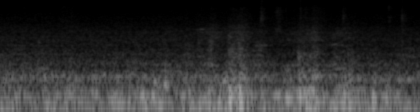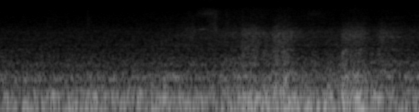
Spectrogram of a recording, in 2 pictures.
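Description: Interior running noise of a Comeng-built NSW TrainLink V set intercity electric train carriage: a steady low rumble from wheels on the track, with a few sharper knocks a couple of seconds in and again near the end.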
